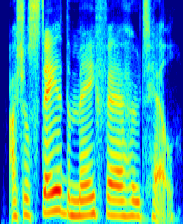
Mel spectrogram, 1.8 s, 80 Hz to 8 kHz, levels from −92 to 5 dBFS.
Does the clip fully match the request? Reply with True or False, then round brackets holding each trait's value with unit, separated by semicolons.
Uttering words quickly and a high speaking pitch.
True (230 wpm; 200 Hz)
